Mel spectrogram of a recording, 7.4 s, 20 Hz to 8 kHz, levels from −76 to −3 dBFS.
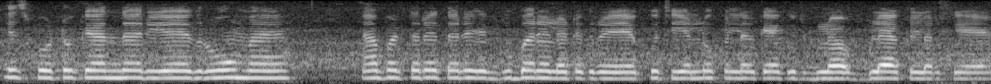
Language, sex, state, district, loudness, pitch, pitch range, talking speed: Hindi, female, Rajasthan, Bikaner, -16 LUFS, 245 Hz, 230-255 Hz, 210 wpm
